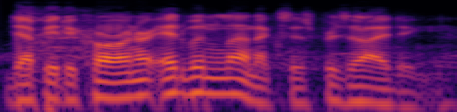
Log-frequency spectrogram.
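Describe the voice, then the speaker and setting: A man's voice: deep voice, expressive, fast. A man giving formal, dramatic scripted narration for a 1940s radio crime program. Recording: dull old radio recording.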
